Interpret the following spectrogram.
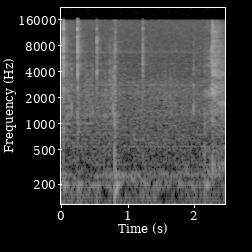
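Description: Stylus tapping on a tablet screen while words are handwritten: a handful of faint, irregular clicks, most of them in the first second or so.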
